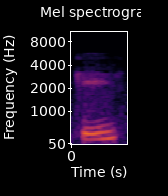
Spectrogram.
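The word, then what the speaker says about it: cayes: They C-A-Y-E-S, K-C-A-Y-E-S, but they pronounce it the English way of keys.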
